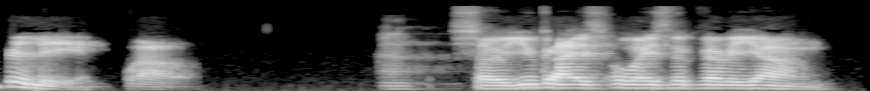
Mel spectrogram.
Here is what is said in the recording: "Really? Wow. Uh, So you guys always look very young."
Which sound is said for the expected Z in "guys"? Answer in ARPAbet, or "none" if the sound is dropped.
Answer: Z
